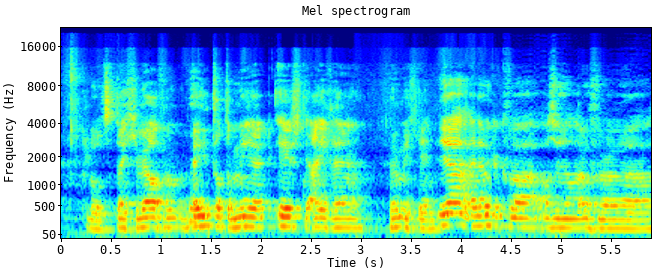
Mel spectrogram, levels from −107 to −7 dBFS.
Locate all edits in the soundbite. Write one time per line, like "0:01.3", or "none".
0:02.4
0:04.3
